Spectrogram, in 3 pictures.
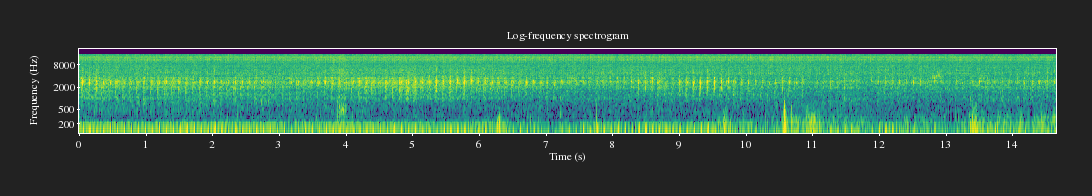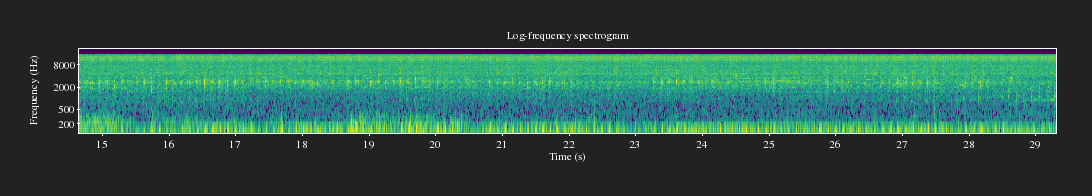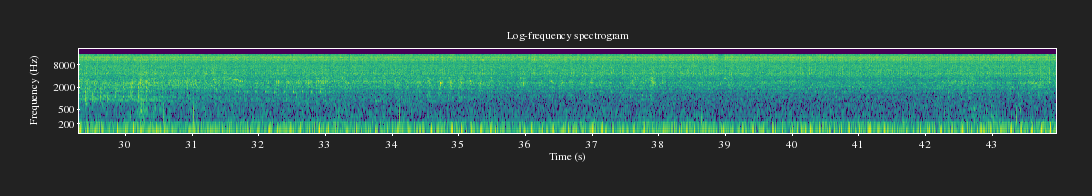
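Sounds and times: distant tractor diesel engine chugging: 0.0 - 43.9.

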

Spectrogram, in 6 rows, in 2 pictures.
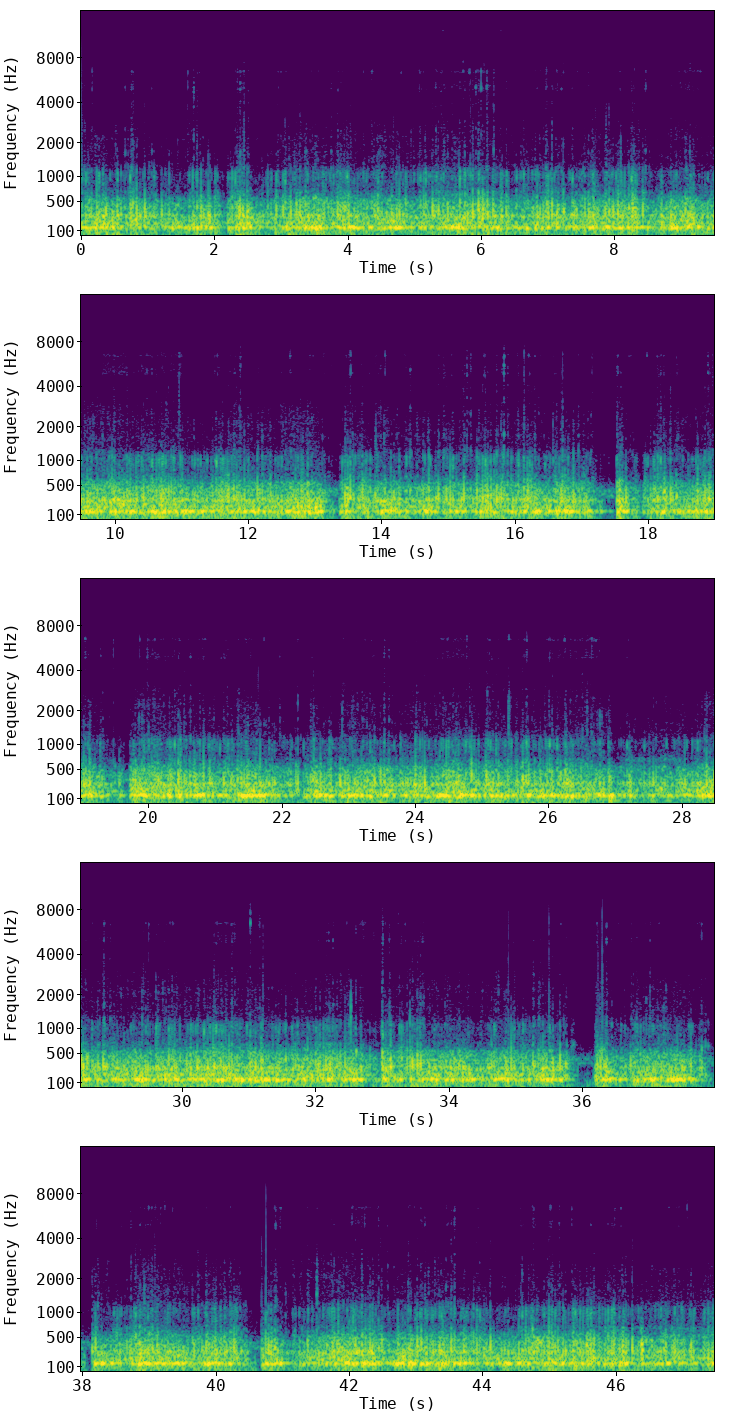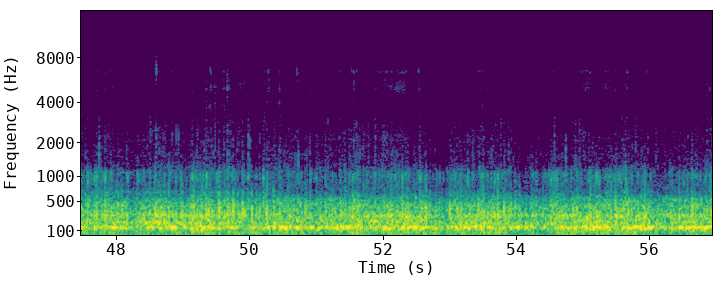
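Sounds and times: bike tyres rumbling on dirt: 0.0 - 56.9
wind on microphone: 0.0 - 56.9.

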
